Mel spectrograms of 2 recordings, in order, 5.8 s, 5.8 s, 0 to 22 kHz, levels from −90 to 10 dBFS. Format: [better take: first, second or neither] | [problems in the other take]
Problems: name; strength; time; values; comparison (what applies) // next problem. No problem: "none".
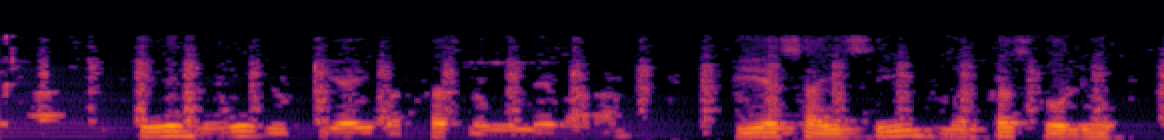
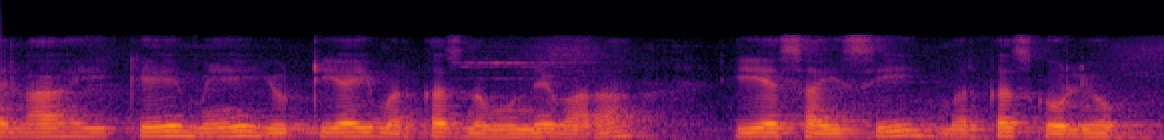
second | noise reduction (classical method spectral subtraction)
